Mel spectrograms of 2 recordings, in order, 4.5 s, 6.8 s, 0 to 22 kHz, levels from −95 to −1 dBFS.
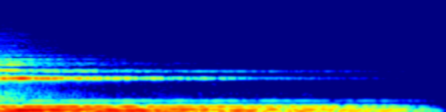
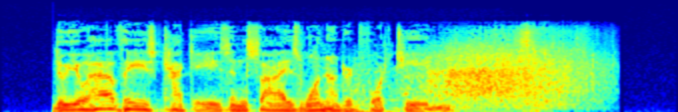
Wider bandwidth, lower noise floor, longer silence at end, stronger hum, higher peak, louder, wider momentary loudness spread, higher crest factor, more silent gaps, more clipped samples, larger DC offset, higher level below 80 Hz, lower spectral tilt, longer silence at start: second, 2.6 kHz vs 10 kHz; second, -42 dBFS vs -72 dBFS; second, 0.4 s vs 0.65 s; neither; about the same, -2 dBFS vs -2 dBFS; about the same, -19 LUFS vs -17 LUFS; first, 22 LU vs 9 LU; about the same, 16 dB vs 14 dB; neither; neither; neither; about the same, -22 dBFS vs -24 dBFS; first, -13 dB/octave vs -5.5 dB/octave; second, 0 s vs 0.5 s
